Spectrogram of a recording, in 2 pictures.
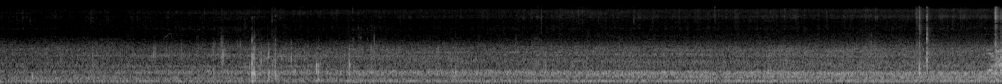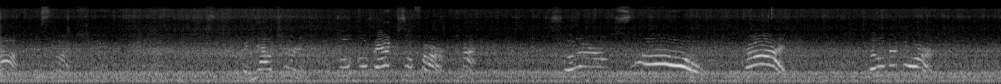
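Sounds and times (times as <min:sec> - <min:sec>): car engine idling: 0:00.0 - 0:20.0
stones clicking under tyres: 0:00.2 - 0:06.5, 0:08.6 - 0:10.2.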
